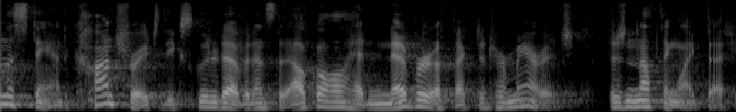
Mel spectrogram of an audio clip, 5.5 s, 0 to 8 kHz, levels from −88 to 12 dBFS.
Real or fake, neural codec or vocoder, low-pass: real; none; 7.2 kHz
